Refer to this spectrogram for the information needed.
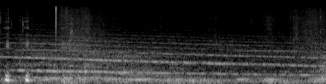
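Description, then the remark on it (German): A siren wails steadily outdoors during a parade, its long sustained tones sliding slowly downward, with two brief knocks at the start and no talking. “Ho ich hoffe, dass das zur Partykuliste gehört und nicht ja, der Ich hoffe, dass es kein, kein Katastrophenalarm ist, ja.”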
